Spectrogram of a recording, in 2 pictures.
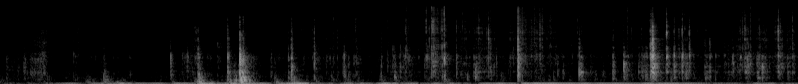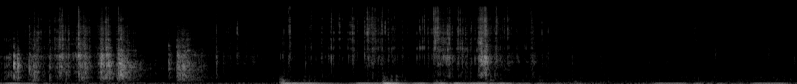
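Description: Clear plastic shrink-wrap torn off a hobby box of trading cards and crinkled, with the card packs rustling as they are handled. The sound is an irregular run of rips and crackles with sharp clicks, easing off briefly twice.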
